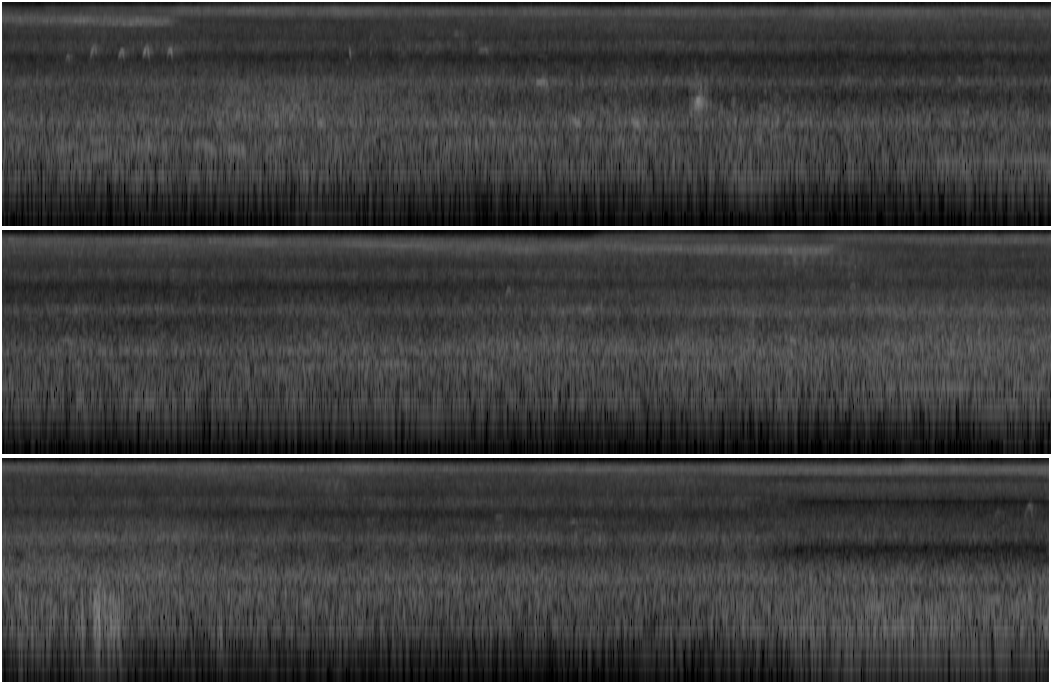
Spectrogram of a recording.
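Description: Insects calling steadily in a high, continuous buzz that rises and falls slightly in strength, over a steady outdoor background hiss.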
